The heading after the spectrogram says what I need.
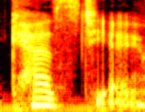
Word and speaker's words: Cazetiers: deeply entrenched burgundy lovers it s spelled like Cazetiers, but the French tend to squish it all together and say Caz-tee-ay.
